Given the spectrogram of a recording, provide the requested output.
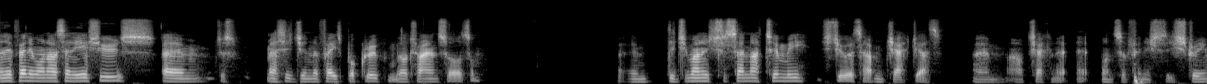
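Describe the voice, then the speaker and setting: A man with a northern English accent speaks quietly at a moderate pace, with long, frequent pauses and big swings in loudness, the sound dry and close with no echo. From northern England. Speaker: programming tutor and live streamer. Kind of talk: live coding stream chat. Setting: home room, live stream. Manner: quietly spoken.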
